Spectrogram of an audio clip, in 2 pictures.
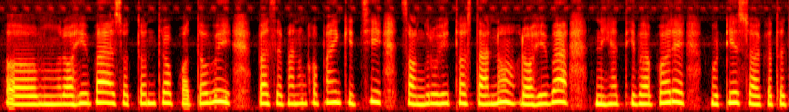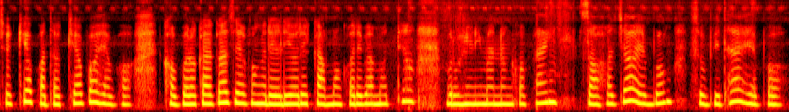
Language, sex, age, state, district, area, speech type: Odia, female, 18-30, Odisha, Bhadrak, rural, spontaneous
